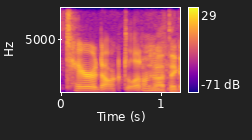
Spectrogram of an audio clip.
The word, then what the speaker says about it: pterodactyl: it's a silent key play it for pterodactyl pterodactyl pterodactyl that's really embarrassing I'm going to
